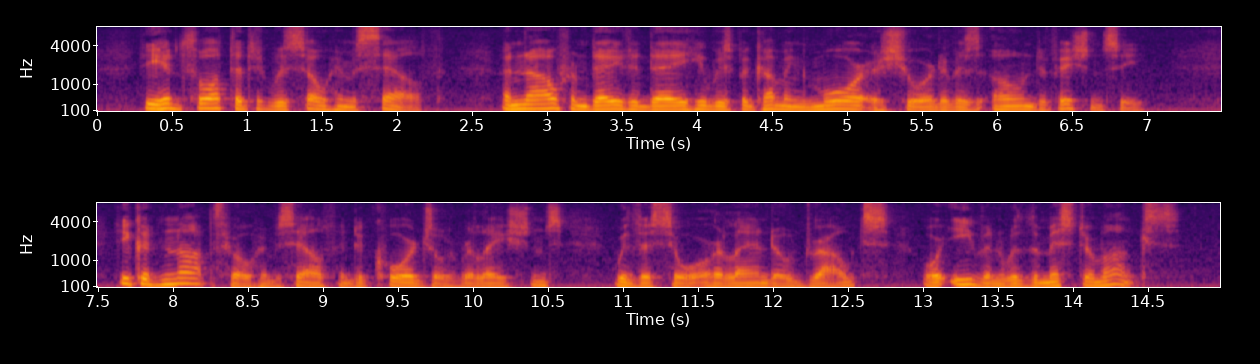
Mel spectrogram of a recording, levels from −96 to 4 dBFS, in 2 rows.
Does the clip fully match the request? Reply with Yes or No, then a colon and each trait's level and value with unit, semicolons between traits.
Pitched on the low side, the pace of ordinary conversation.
Yes: low, 120 Hz; average, 170 wpm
